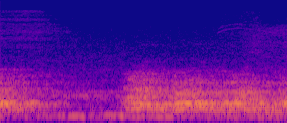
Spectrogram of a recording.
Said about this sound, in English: Sorry, the dog's barking in the background.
